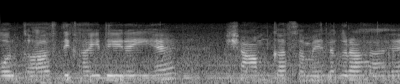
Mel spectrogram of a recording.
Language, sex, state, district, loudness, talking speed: Hindi, female, Haryana, Rohtak, -17 LUFS, 180 wpm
